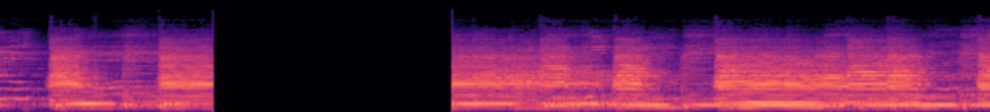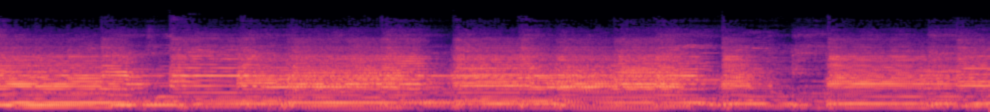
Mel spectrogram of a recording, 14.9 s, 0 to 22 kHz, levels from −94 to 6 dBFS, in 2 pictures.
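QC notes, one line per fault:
1.61 to 3.40 s, audio dropout to silence: the sound cuts off abruptly and returns mid-flow after about 1.8 s of silence with no room tone, so anything in that span is lost. This is likely an input interruption while recording continued writing silence.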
